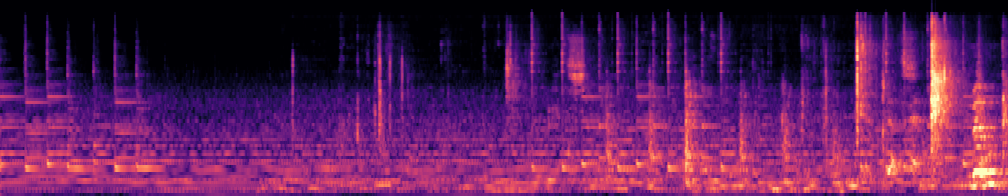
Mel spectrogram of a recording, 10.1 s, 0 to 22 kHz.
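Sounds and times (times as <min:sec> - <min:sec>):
film soundtrack music: 0:00.0 - 0:10.0
sharp crack-like hits: 0:05.0 - 0:09.6.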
